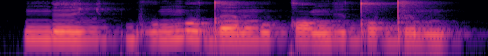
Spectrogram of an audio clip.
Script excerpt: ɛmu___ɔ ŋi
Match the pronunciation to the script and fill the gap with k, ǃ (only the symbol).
k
